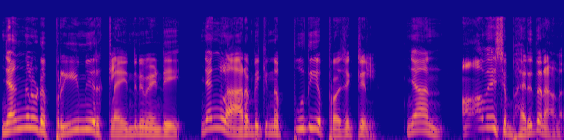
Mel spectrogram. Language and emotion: Malayalam, happy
